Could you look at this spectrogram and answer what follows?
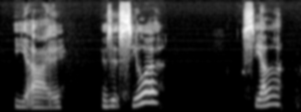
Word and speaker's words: Ciela: Is it Ciela? Ciela? I always, like, thought it was Celia or something, which is wrong. Ciela. Ciela. I'll say Ciela.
